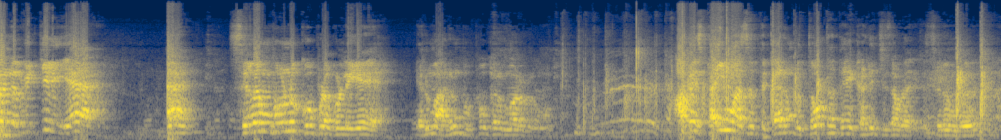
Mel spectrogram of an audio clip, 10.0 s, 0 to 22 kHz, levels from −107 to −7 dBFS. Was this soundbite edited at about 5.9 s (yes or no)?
no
